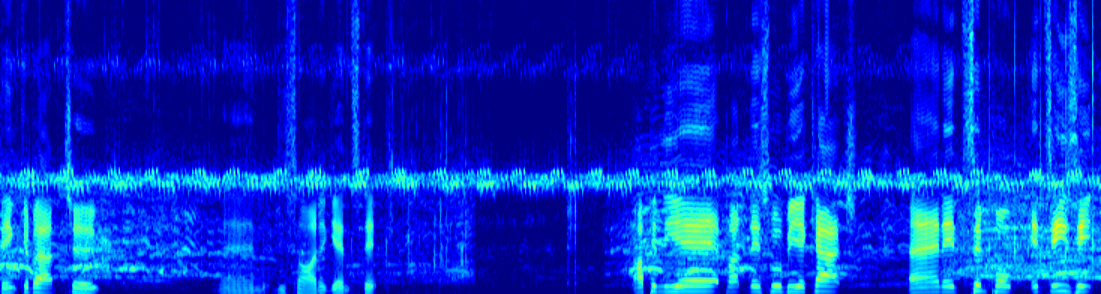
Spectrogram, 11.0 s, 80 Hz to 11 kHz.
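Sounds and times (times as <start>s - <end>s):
insects trilling: 0.0s - 10.9s.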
